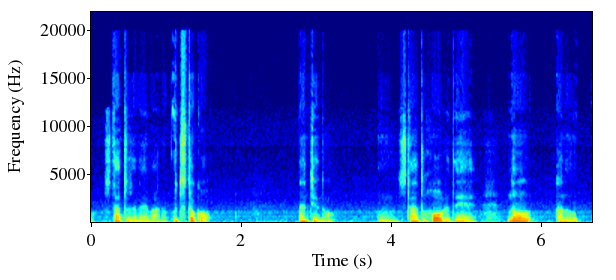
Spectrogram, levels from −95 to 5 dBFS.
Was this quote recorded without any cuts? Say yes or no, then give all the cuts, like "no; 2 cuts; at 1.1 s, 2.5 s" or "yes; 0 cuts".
yes; 0 cuts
